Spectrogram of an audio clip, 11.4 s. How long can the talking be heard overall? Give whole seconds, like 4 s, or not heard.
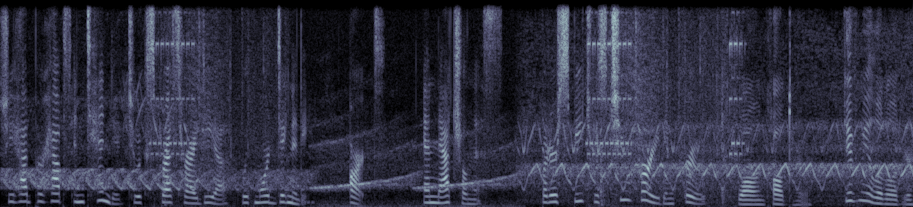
11 s.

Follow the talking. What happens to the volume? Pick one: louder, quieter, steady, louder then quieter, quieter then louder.
steady.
